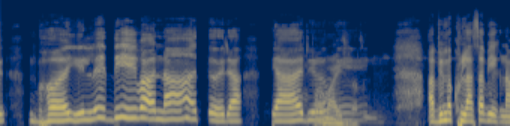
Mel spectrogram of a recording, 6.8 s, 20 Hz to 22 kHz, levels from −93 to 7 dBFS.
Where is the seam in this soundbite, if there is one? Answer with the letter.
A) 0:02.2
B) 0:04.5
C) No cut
B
